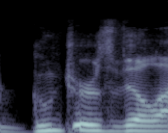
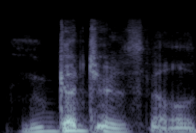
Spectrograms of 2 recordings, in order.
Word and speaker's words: Guntersville: Let's write the script for the movie that isn't popular enough for Guntersville, Alabama. I mean, it's popular enough. Just the weather does not work for it. All right, fine. Guntersville, not Guntersville.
